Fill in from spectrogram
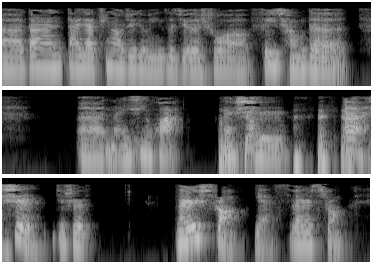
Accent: China; accent: Chinese; also born or lived in Southern United States; 我当时在美国南方的时候，学了一口非常切的美国南方土音，再加上我的中国口音

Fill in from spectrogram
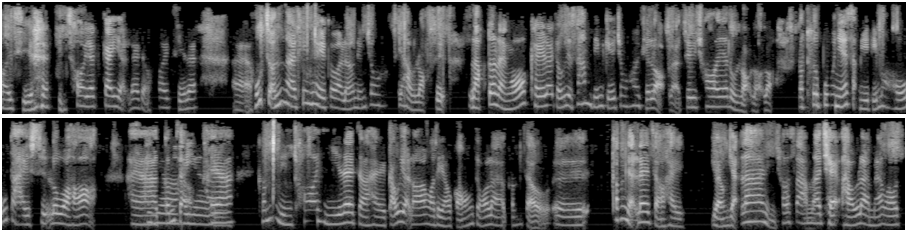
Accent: China; 咁都系我哋中国人嘅情人节啦

